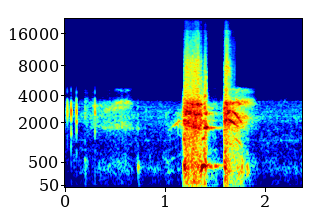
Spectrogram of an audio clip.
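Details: Two loud, harsh cough bursts in quick succession in a quiet room, preceded by faint high-pitched sounds, possibly the owner's cat mewing in response to the coughing.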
